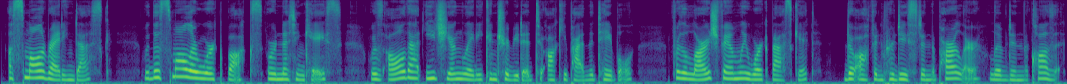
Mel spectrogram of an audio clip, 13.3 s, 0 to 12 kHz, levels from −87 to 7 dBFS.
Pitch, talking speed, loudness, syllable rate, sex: 210 Hz, 175 wpm, -18 LUFS, 5.2 syllables/s, female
